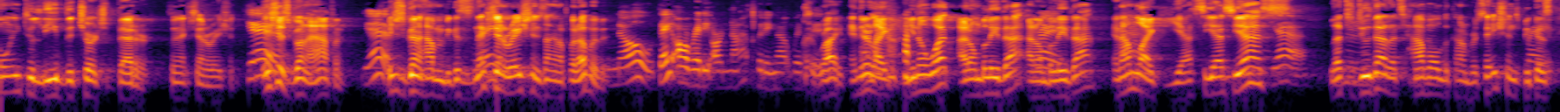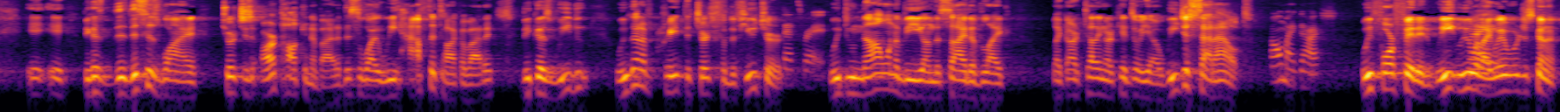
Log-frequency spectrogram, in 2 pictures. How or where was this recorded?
large echoing room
